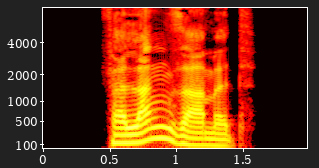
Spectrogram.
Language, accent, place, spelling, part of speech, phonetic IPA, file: German, Germany, Berlin, verlangsamet, verb, [fɛɐ̯ˈlaŋzaːmət], De-verlangsamet.ogg
- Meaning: second-person plural subjunctive I of verlangsamen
